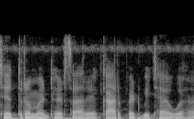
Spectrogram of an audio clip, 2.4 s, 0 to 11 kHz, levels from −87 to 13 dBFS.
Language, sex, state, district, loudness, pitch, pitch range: Hindi, male, Jharkhand, Palamu, -19 LUFS, 100 Hz, 95-110 Hz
